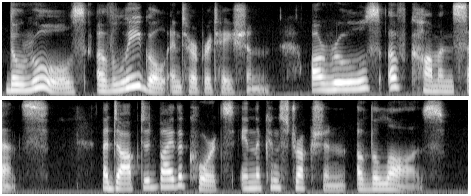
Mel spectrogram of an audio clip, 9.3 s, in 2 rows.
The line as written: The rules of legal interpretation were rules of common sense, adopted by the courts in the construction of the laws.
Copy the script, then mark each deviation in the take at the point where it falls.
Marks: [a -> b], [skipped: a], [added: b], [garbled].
The rules of legal interpretation [were -> are] rules of common sense, adopted by the courts in the construction of the laws.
